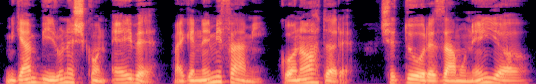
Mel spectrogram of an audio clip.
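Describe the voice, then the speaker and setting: A man voicing a snobbish heavyset woman in a bathhouse who scolds in a shrill, contemptuous way. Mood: scornful.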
